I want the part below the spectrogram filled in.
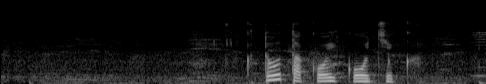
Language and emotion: Russian, neutral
